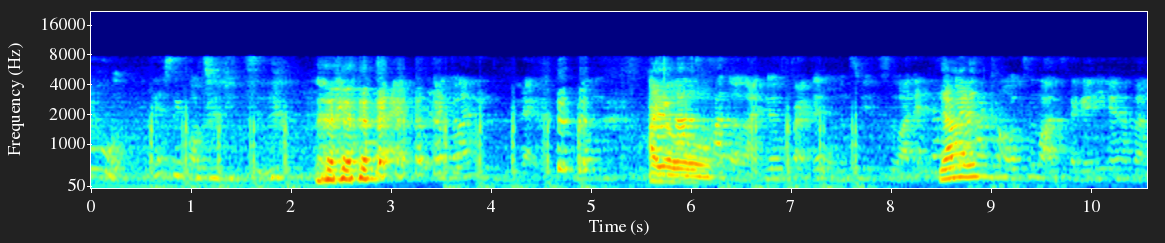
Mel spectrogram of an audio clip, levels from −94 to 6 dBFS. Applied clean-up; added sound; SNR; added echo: none; Knock / Wood; 17 dB; reverberation time 0.5 s.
